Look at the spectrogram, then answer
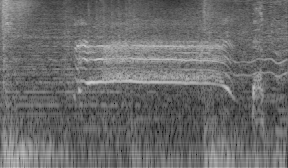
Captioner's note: screams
